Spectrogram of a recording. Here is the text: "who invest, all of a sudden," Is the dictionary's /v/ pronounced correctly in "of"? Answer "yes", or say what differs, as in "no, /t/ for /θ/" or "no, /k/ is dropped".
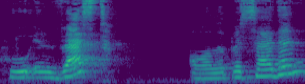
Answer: no, /p/ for /v/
